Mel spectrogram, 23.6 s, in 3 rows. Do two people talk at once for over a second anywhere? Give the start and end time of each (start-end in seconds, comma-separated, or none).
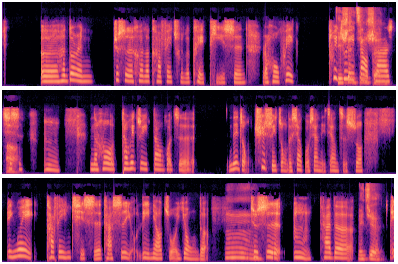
6.7-8.3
